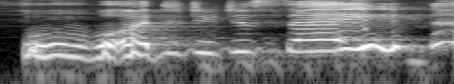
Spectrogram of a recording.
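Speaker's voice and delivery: slow, loud, rising shock; startled mother, drawing out every word; retold gasping double take; stunned disbelief.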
